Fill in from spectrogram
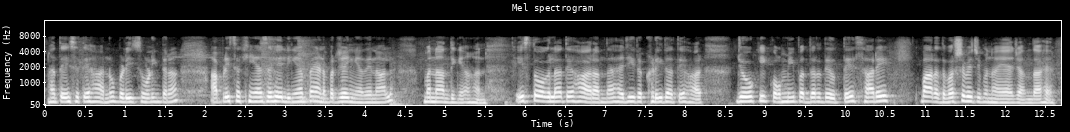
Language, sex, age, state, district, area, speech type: Punjabi, female, 30-45, Punjab, Amritsar, urban, spontaneous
